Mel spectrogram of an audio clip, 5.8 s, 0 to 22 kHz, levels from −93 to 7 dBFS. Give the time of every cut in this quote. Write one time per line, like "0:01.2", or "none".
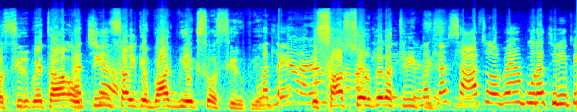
0:02.8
